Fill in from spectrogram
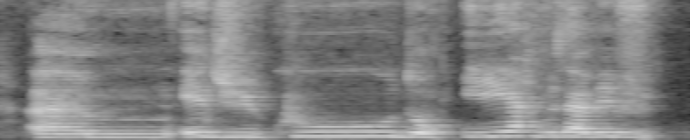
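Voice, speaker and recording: A woman speaks in a dark, mellow tone. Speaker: cooking instructor, entrepreneur. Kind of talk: vlog.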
